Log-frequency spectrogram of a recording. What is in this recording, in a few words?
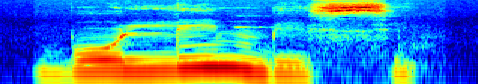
sorry, Lingala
